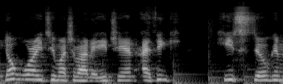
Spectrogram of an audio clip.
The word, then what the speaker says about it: Achane: Achane here.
